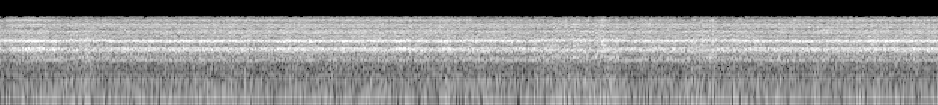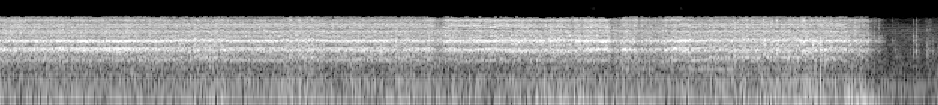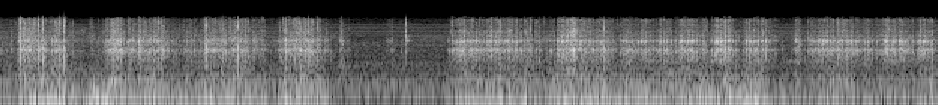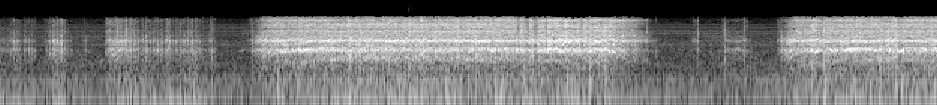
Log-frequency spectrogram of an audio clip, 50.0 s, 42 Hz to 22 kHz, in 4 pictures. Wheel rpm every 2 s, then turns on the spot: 160, 160, 160, 160, 160, 160, 160, 160, 160, 160, 160, 150, 20, 10, 10, 10, 20, 20, 20, 30, 70, 160, 140, 10, 130.
24-40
